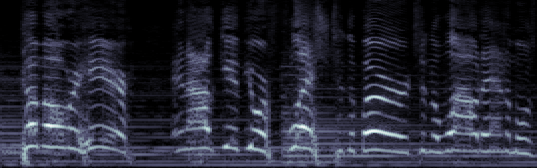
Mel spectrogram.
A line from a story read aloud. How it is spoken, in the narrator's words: Goliath yelled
